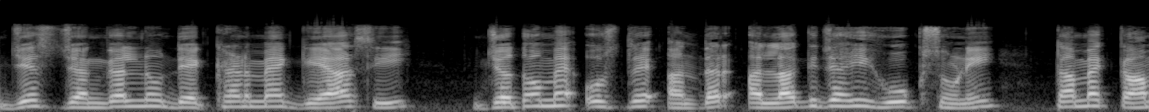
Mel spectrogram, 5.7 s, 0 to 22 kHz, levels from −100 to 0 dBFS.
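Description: At 1.75 to 1.79 s, just after "ਨੂੰ ਦੇਖਣ ਮੈਂ ਗਿਆ", there is a short concealed packet loss. About 20 ms of audio never arrived, and the receiver patched the hole by extending the preceding sound before blending back into the real signal. The result is a tiny smear rather than an audible gap. A second one falls at 2.57 to 2.63 s, just before "ਮੈਂ ਉਸ ਦੇ", where 40 ms was filled and is heard as a brief wobble.

The burst of packet loss at 3.43 to 3.51 s, right after "ਮੈਂ ਉਸ ਦੇ", is different in kind. About 60 ms went missing in one run, long enough that the concealment had to hold the last sound and let it fade. That produces a held buzz or a fading hiss instead of a momentary smear, and the speech then picks up further on with that stretch gone. Through the Opus call path, the audio stops at about 8 kHz.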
